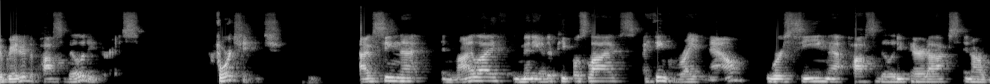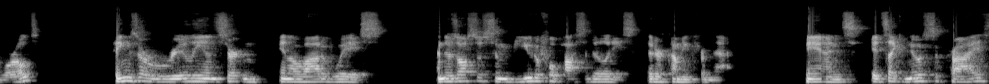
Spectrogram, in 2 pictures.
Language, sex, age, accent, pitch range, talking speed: English, male, 20-39, American, 125-145 Hz, 170 wpm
